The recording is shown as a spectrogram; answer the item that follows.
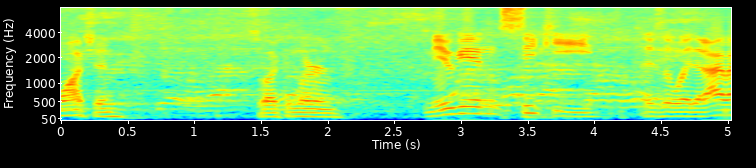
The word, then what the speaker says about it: Mugen Seiki: be learning I'm watching so I can learn Mugen Seiki is the way that I was learning to pronounce it thank you Matt I appreciate you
